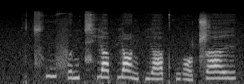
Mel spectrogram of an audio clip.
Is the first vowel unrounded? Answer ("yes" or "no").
no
